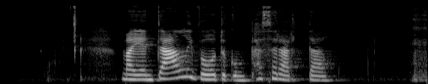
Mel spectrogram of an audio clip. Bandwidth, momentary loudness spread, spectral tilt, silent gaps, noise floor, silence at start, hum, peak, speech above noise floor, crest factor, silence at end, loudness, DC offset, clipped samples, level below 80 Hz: 16.5 kHz; 22 LU; -3.5 dB/octave; none; -65 dBFS; 1.2 s; none; -4 dBFS; 42 dB; 22 dB; 0 s; -22 LUFS; under 0.1%; under 0.1%; -82 dBFS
